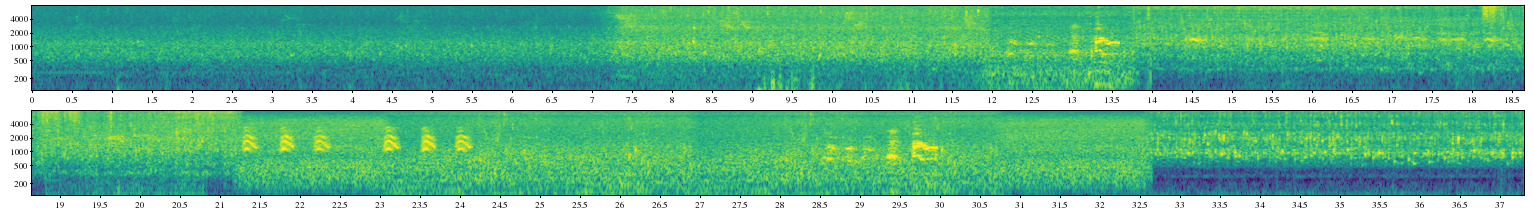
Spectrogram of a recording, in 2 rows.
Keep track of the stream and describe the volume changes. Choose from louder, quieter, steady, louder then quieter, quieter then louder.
louder.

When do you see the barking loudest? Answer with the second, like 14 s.
30 s.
